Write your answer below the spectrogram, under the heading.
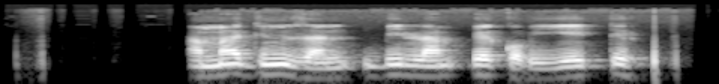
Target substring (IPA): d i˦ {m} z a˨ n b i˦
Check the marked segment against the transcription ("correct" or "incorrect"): correct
